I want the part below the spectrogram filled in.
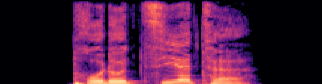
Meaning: inflection of produzieren: 1. first/third-person singular preterite 2. first/third-person singular subjunctive II
- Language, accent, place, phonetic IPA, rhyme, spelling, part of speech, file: German, Germany, Berlin, [pʁoduˈt͡siːɐ̯tə], -iːɐ̯tə, produzierte, adjective / verb, De-produzierte.ogg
